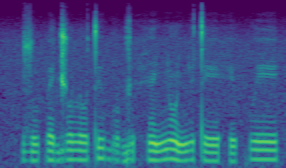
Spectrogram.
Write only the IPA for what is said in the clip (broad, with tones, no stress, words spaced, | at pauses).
zu˨pɛ˧d͡ʒo˦ lo˧tɨ˦bo˨ɡɨ˧ hɛ̃˧ɲɔ̃˦˨ɲɨ˧ teː˨he˨ kʷeː˦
